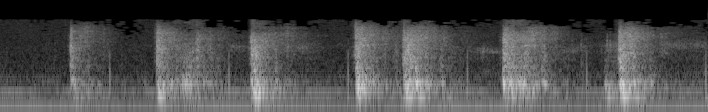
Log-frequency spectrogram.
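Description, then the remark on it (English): A rapid series of about seven sharp crashes as the window panes of a house are smashed out one after another in a steady rhythm, each with a short rattling tail, over a low background hum. “And we've knocked out every pane of glass in the place.”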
